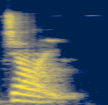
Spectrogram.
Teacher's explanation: there is friction when the air gradually comes out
